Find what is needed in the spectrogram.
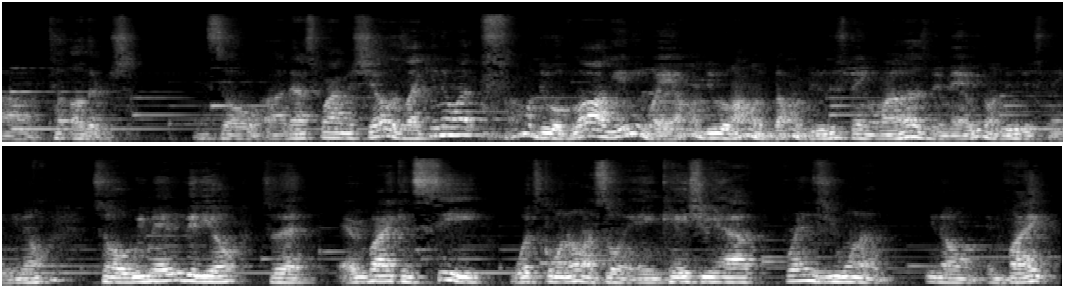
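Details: Adult man speaking; ordinary speech.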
